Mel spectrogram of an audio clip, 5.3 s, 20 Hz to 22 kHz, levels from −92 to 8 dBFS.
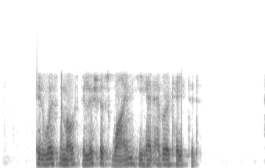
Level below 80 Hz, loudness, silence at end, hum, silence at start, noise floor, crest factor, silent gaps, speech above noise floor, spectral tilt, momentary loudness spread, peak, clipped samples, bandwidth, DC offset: -74 dBFS; -32 LUFS; 1.4 s; none; 0.7 s; -88 dBFS; 18 dB; none; 57 dB; -10 dB/octave; 6 LU; -16 dBFS; under 0.1%; 4 kHz; under 0.1%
